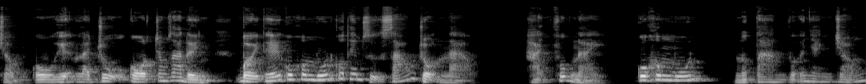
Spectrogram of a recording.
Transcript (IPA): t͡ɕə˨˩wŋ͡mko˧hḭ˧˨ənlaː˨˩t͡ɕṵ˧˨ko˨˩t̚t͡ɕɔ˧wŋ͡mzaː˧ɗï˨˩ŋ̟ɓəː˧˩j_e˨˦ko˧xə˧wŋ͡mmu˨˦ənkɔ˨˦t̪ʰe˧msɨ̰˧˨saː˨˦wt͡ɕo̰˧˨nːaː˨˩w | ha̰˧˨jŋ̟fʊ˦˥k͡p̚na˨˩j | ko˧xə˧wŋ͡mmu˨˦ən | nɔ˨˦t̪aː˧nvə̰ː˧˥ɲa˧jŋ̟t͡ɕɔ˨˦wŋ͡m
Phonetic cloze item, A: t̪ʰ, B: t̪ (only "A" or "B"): A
